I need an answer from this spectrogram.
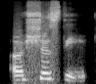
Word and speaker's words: SHIZTY: So उसने मेरा नाम इस तरीके से रखा SHIZTY, which is my stage name, and it is pronounced as Shizti, right? So it is almost the same, but then if you will search for it, you will only find me.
